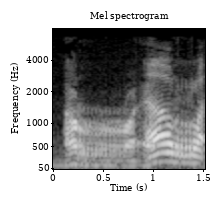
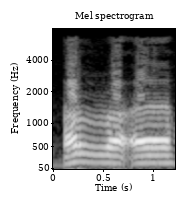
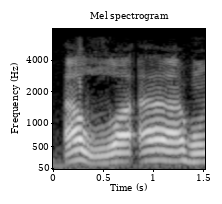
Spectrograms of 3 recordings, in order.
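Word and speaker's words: رَآهُ: So make sure that when you do this idgham, you don't fall into the other mistake of rolling the ra. Okay? Samir, why don't you pronounce it properly? Arra'ahu istaghna. Exactly. Arra'ahu istaghna.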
